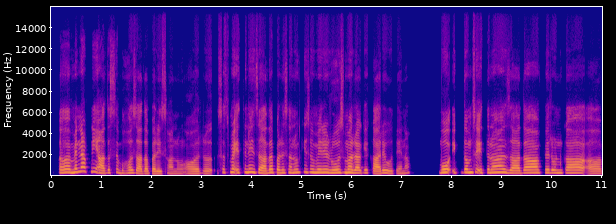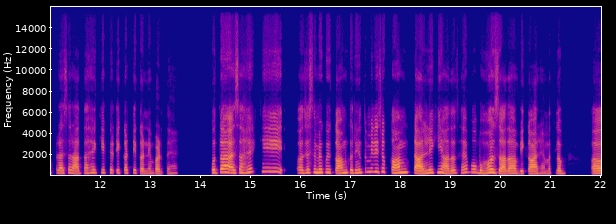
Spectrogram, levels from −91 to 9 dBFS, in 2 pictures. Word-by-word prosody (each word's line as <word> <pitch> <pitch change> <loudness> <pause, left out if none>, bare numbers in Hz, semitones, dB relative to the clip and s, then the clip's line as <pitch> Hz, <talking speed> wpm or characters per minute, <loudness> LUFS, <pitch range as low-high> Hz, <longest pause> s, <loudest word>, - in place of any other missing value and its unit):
अ, 290 +2 +2
मैं 315 +4 +4
ना 395 +2 +4
अपनी 360 -3 -3
आदत 235 +3 +1
से 305 +3 -10
बहुत 245 +3 -4
ज़्यादा 215 -3 +1
परेशान 200 0 -4
हूँ, 200 0 -13
और 205 0 -5
सच 295 -1 -10
में 315 - +4
इतनी 300 +4 +1
ज़्यादा 275 0 +2
परेशान 270 0 -1
हूँ 295 - -1
कि 315 +1 -7
जो 305 -1 -1
मेरे 290 0 +2
रोज़मर्रा 275 -1 +2
के 265 +2 -5
कार्य 215 -3 0
होते 220 -3 -4
हैं 215 - -9
ना, 230 +3 -12 0.6
वो 295 +2 +6
एकदम 285 +2 0
से 300 -1 -1
इतना 290 +2 +2
ज़्यादा 250 0 +2 0.3
फिर 280 -1 -1
उनका 260 0 -1 0.2
अ, 210 -2 -3
प्रेशर 245 +2 -3
आता 215 +1 -1
है 270 +3 -4
कि 270 +1 -8
फिर 270 0 -6
इकट्ठे 255 0 -5
करने 215 -2 -6
पड़ते 200 +1 -5
हैं। 220 +2 -16 0.7
होता 275 +4 +4
ऐसा 265 +2 +1
है 280 +3 -1
कि 370 -1 -5 0.3
अ, 255 -1 -2
जैसे 280 +3 -3
मैं 295 +1 +4
कोई 300 0 -2
काम 255 -1 +1
कर 260 -2 +1
रही 255 - -2
हूँ, 280 - -3
तो 345 - -14
मेरी 350 0 -2
जो - - +1
काम 275 +3 +4
टालने 230 +5 +4
की 295 +2 -1
आदत 235 +3 -1
है, 280 - -2
वो 300 -1 -5
बहुत 280 +6 +3
ज़्यादा 225 0 +3
बेकार 205 0 +1
है। 230 - -12
मतलब 220 +1 -6 0.5
अ, 220 - -1
265 Hz, 190 wpm, -22 LUFS, 225-290 Hz, 0.7 s, वो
